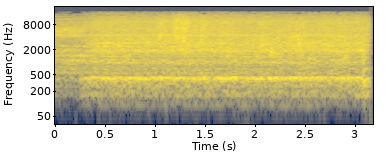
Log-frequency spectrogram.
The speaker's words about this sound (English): Man, usually I hate shaving, but this is something about the warm water.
